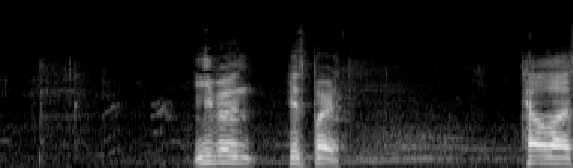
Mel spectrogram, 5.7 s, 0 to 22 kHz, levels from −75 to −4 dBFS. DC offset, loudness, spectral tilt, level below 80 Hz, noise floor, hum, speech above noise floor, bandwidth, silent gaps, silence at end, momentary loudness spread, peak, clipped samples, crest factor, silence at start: under 0.1%; -21 LUFS; -6.5 dB/octave; -68 dBFS; -56 dBFS; none; 37 dB; 10.5 kHz; none; 0 s; 15 LU; -2 dBFS; under 0.1%; 22 dB; 1.95 s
